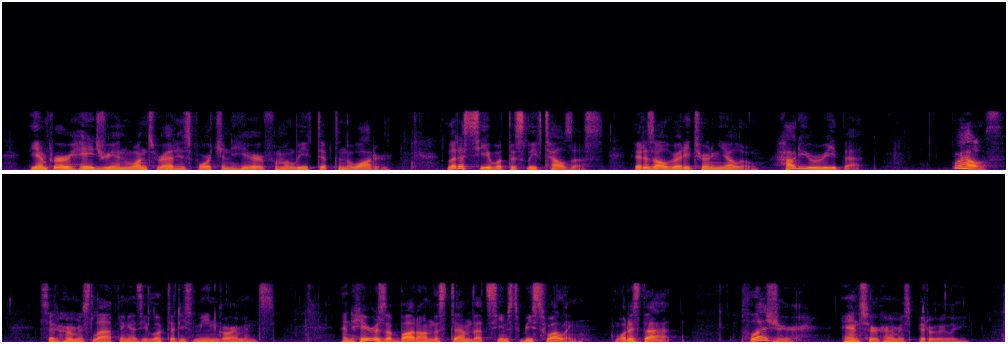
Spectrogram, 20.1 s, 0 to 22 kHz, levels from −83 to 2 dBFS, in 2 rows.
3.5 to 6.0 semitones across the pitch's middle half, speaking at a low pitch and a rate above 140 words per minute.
Yes: average, 4.1 semitones; low, 130 Hz; average, 190 wpm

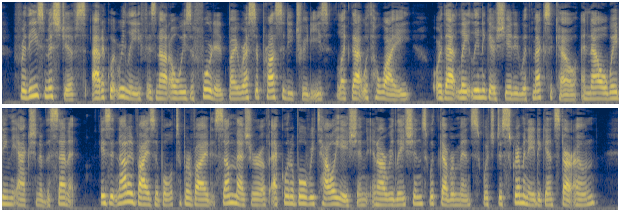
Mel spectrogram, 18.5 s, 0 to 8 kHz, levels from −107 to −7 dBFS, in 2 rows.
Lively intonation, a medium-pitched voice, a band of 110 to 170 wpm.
No: average, 3.8 semitones; medium, 175 Hz; average, 165 wpm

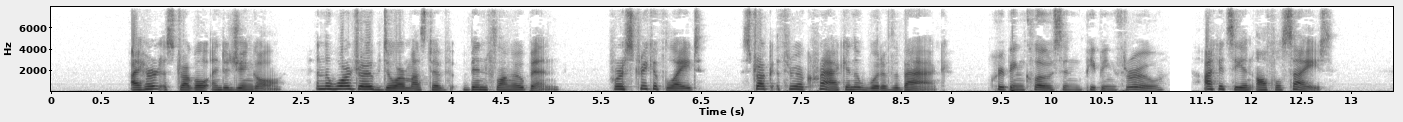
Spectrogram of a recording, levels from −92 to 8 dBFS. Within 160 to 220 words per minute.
Yes: average, 190 wpm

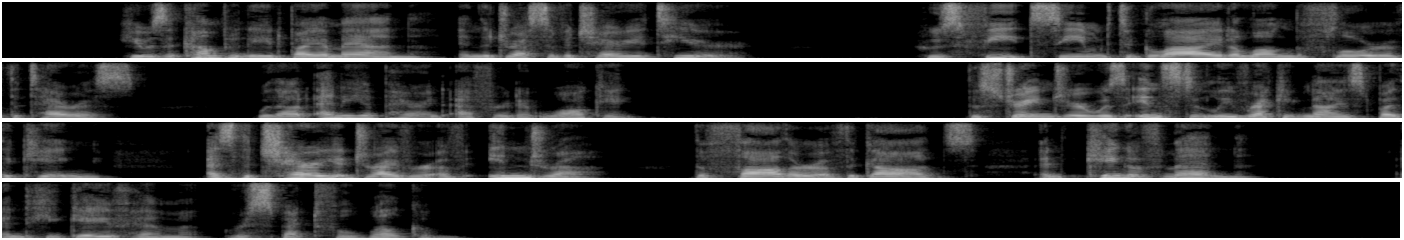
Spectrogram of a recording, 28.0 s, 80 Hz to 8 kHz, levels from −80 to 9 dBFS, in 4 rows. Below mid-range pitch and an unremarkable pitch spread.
No: medium, 160 Hz; average, 3.3 semitones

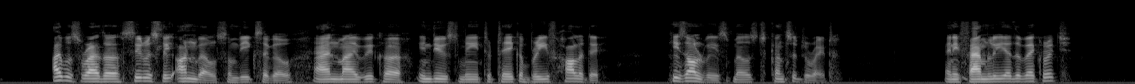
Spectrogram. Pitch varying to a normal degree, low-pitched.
Yes: average, 3.0 semitones; low, 125 Hz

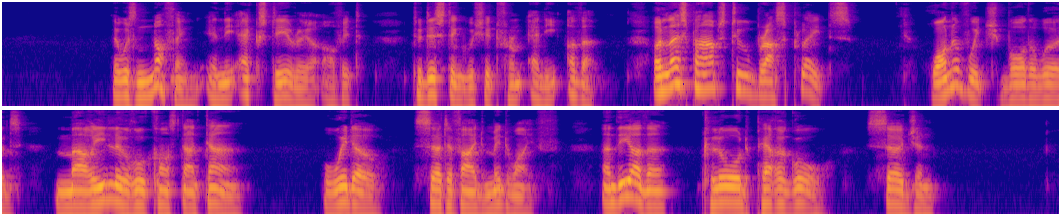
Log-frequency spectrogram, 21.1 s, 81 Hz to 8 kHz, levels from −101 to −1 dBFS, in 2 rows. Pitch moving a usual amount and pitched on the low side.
Yes: average, 4.0 semitones; low, 120 Hz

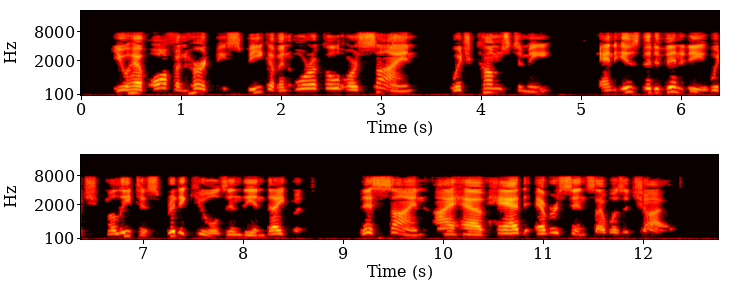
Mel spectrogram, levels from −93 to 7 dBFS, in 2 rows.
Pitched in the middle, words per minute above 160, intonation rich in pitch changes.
Yes: medium, 175 Hz; average, 170 wpm; wide, 9.0 semitones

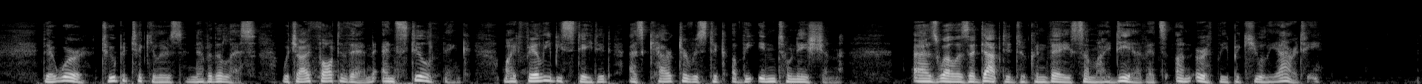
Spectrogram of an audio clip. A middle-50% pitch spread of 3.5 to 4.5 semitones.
Yes: average, 4.2 semitones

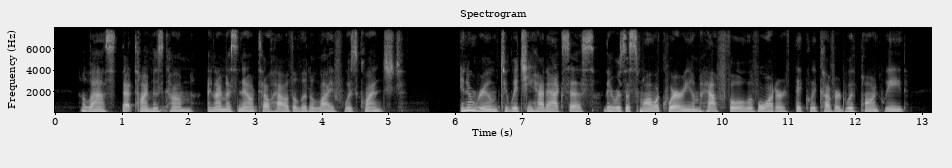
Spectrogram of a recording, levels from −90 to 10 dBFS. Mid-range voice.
Yes: medium, 150 Hz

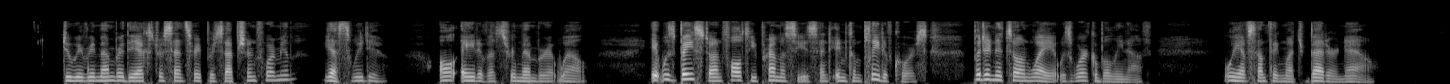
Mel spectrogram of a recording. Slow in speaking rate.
No: average, 180 wpm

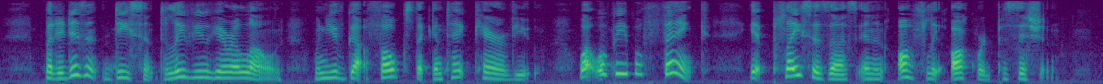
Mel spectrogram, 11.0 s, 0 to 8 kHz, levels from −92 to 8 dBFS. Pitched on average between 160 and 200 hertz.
No: high, 215 Hz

